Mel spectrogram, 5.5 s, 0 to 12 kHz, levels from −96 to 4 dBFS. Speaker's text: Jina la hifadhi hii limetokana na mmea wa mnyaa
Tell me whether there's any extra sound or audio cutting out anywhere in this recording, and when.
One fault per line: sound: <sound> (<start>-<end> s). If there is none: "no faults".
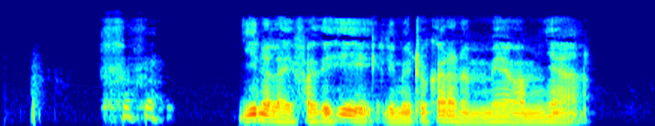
sound: laugh (0.8-1.5 s)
